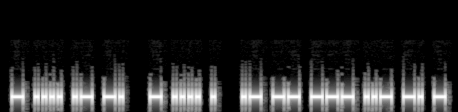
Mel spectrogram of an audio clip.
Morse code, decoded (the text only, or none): THAN THE AMOUNT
